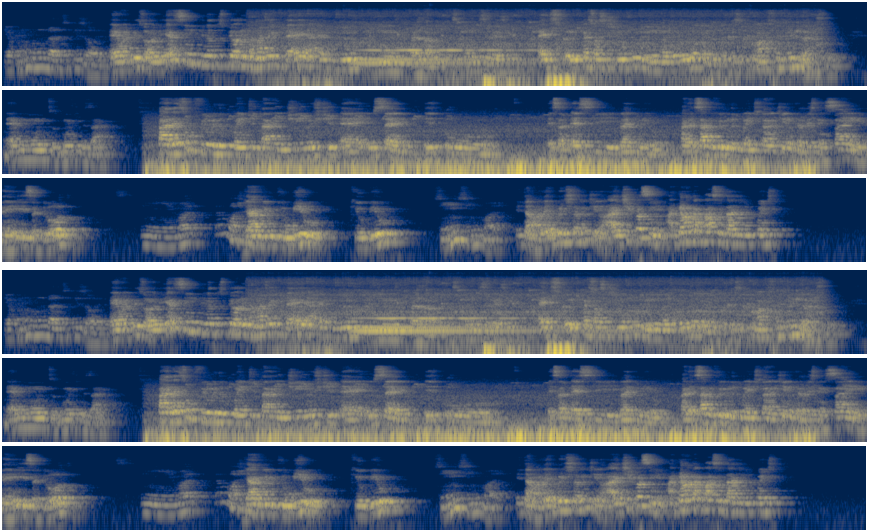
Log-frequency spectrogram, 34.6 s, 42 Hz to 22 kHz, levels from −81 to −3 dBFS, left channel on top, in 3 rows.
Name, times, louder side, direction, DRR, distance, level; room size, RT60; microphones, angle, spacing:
voice 1, 0.0-1.4 11.5-11.6 24.9-25.6 25.9-26.4 26.8-27.2 28.8-29.7, equal, 5° left, -9 dB, 1.0 m, -39 dB
voice 2, 1.4-6.9 7.1-11.1 11.6-12.9 13.6-18.1 18.8-24.0 26.3-27.3 27.8-28.3 29.9-33.4, left 1 dB, 40° left, -10 dB, 0.9 m, -29 dB
Stream, 3.2-10.9, equal, 40° right, 0.8 m, -31 dB
sound 1, 4.6-9.4, right 3 dB, 70° right, 0.4 m, -32 dB
Bird vocalization bird call bird song, 13.4-22.4, equal, 70° left, 0.6 m, -28 dB
2.3 x 2.0 x 2.6 m, 0.72 s
head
